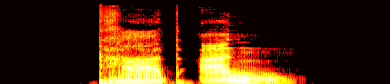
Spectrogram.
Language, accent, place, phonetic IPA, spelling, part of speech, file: German, Germany, Berlin, [ˌtʁaːt ˈan], trat an, verb, De-trat an.ogg
- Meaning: first/third-person singular preterite of antreten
